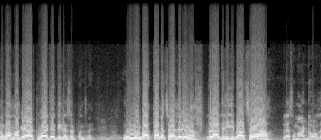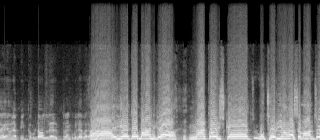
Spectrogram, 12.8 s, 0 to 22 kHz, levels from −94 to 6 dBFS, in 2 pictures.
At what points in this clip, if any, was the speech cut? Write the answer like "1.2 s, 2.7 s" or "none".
4.1 s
